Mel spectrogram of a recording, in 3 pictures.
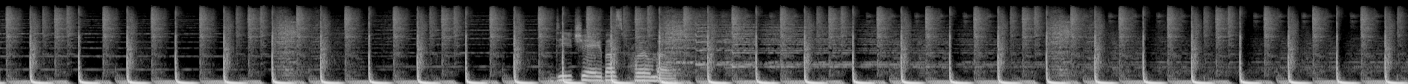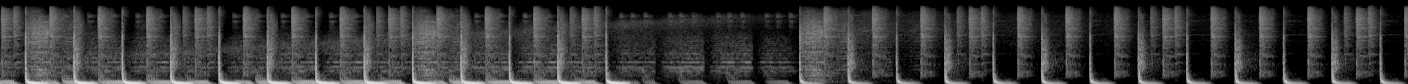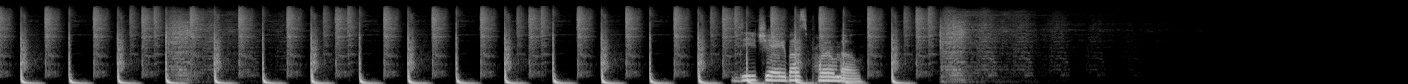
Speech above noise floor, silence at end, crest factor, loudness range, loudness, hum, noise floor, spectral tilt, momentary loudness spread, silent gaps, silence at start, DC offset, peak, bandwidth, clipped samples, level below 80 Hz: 75 dB; 4.1 s; 16 dB; 9 LU; -18 LUFS; none; -89 dBFS; -4.5 dB/octave; 10 LU; none; 0 s; under 0.1%; 0 dBFS; 16.5 kHz; under 0.1%; -18 dBFS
